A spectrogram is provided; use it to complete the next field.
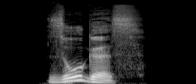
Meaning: genitive of Sog
- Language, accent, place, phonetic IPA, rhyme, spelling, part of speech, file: German, Germany, Berlin, [ˈzoːɡəs], -oːɡəs, Soges, noun, De-Soges.ogg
